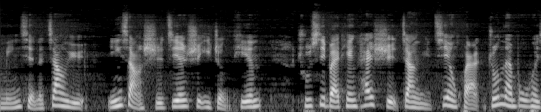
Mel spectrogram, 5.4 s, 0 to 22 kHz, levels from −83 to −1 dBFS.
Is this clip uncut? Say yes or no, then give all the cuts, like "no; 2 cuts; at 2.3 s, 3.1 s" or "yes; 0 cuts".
yes; 0 cuts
